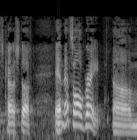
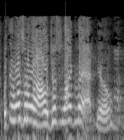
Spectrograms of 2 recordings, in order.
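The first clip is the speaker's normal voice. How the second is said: Gene Wilder's rabbi; 12 semitones higher, 6 dB louder than usual. Retold or imitated. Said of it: "And then Gene Wilder says".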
